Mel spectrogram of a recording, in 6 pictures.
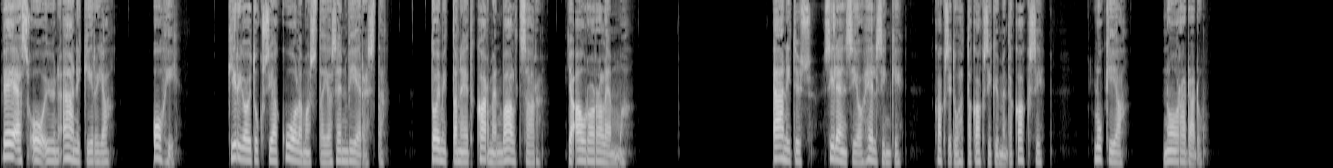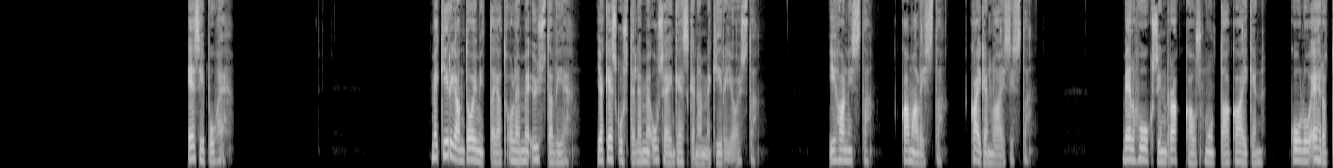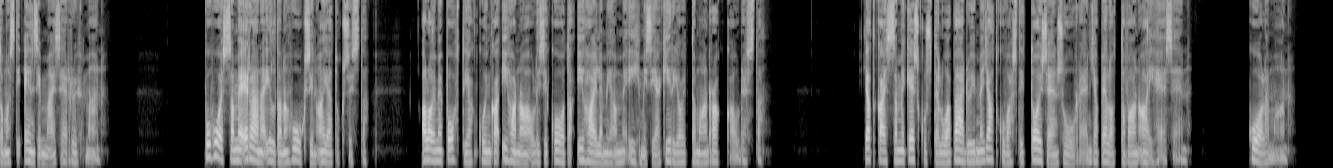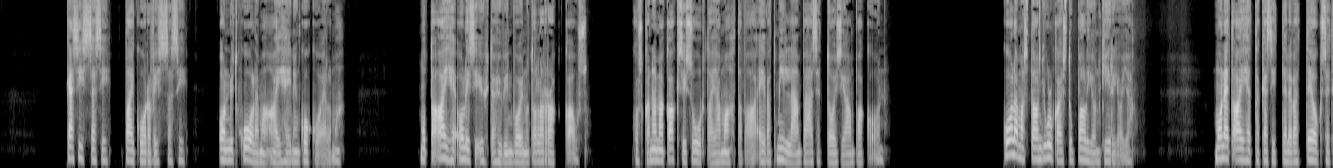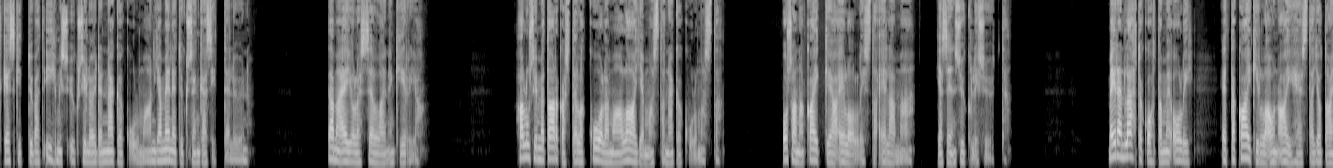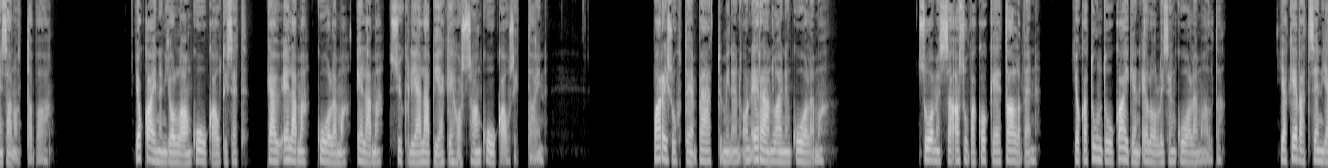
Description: Ohi - kirjoituksia kuolemasta ja sen vierestä – Ljudbok – Laddas ner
